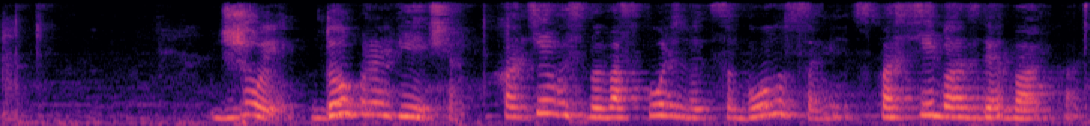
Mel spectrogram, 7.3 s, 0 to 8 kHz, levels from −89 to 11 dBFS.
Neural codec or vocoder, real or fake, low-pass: codec, 16 kHz in and 24 kHz out, 1.1 kbps, FireRedTTS-2 codec; fake; 7.2 kHz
